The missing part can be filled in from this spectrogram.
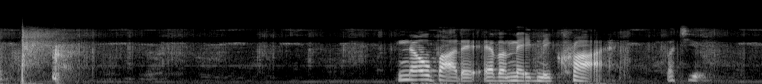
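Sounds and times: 
slaps across the face: 0.0s - 0.9s
speech: 4.0s - 6.1s, 6.7s - 7.2s.

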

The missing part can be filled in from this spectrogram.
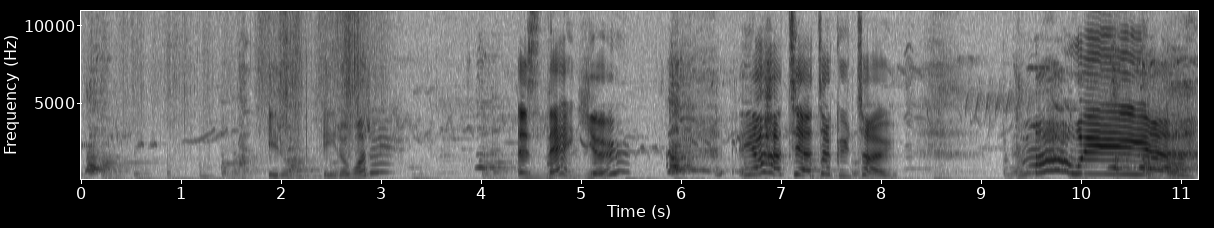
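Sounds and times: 
dog yelping bark: 0.0s - 0.4s, 5.8s - 6.2s
speech: 1.9s - 3.1s, 4.4s - 8.3s, 9.3s - 11.1s.

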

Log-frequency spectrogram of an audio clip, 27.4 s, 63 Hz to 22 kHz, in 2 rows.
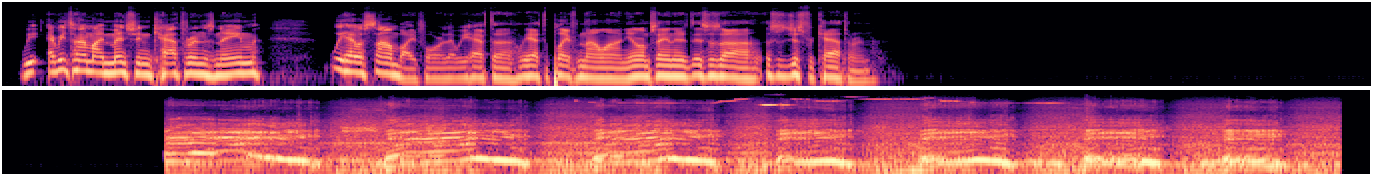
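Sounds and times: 
speech: 0.2s - 8.8s
lioness roaring: 15.3s - 26.6s.

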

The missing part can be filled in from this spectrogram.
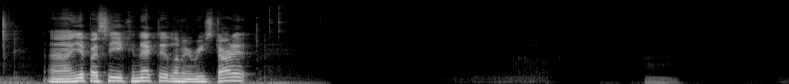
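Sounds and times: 
speech: 0.5s - 2.6s
person snoring heavily: 4.0s - 6.9s, 7.7s - 7.8s.

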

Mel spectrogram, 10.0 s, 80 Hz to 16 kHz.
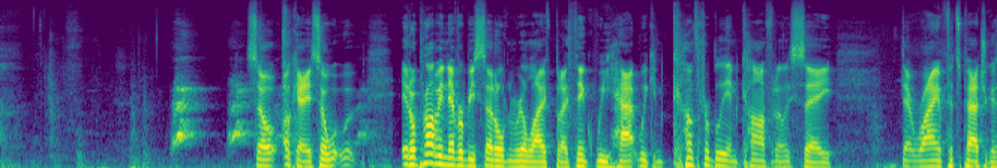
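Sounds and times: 
dog barking in short sharp yaps: 1.6s - 3.9s
speech: 2.5s - 9.9s.

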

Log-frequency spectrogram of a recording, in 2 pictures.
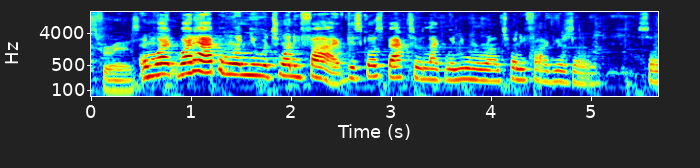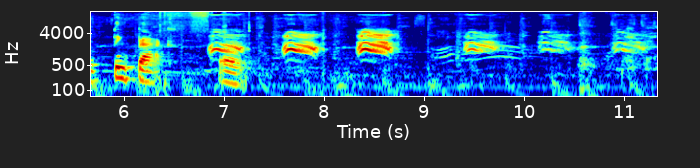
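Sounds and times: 
speech: 0.1s - 7.4s
raven cawing: 6.8s - 11.3s.

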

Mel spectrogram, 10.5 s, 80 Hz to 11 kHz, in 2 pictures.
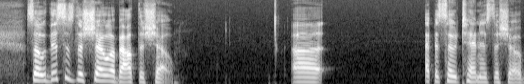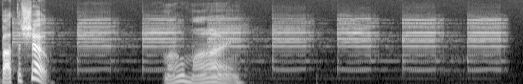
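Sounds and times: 
speech: 0.3s - 1.9s, 2.9s - 3.3s, 4.2s - 5.8s, 6.9s - 7.8s
reminder alarm beeping with three bright electronic tones: 5.3s - 10.4s.

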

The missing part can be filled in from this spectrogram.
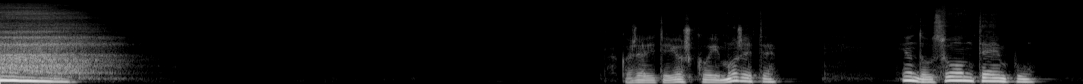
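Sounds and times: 
strong deep exhale, loud breathy sigh: 0.0s - 1.3s
deep inhale: 0.0s - 1.4s
speech: 6.2s - 7.9s, 9.0s - 10.4s.

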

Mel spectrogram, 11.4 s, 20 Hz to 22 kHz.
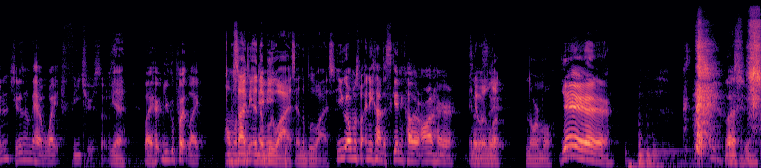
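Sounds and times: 
speech: 0.2s - 11.4s
sneeze: 10.2s - 11.4s.

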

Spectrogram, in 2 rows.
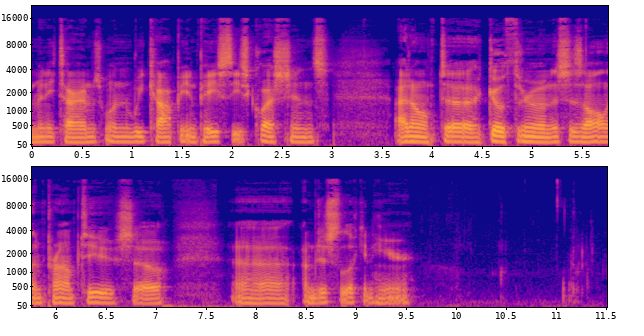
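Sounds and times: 
speech: 0.0s - 9.6s
person sipping coffee: 9.8s - 11.5s
wet slurping and swallowing: 10.0s - 11.5s.

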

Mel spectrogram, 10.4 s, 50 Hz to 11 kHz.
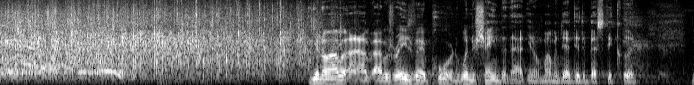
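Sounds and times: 
audience applause from a sizable crowd: 0.0s - 5.4s
speech: 4.6s - 9.7s.

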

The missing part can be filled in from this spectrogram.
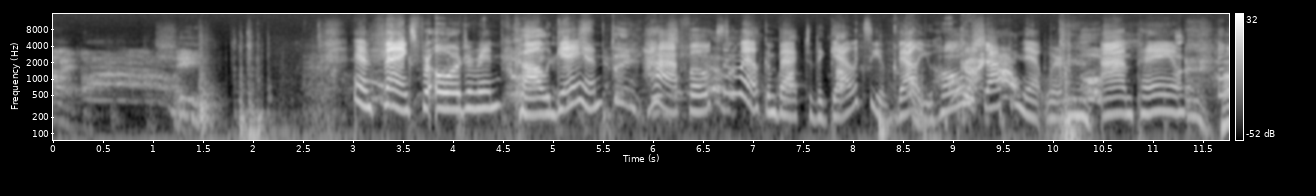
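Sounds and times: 
speech: 1.2s - 2.0s, 3.0s - 11.7s
door thuds and clunks: 1.4s - 2.4s, 8.2s - 10.5s.

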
